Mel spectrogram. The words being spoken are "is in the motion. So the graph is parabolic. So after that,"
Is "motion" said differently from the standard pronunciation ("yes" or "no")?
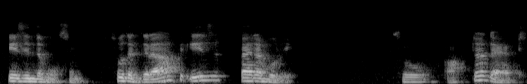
yes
